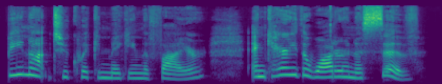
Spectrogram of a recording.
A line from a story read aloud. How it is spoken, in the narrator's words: The little girl begged her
